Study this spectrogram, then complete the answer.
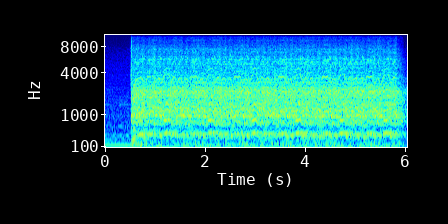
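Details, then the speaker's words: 2002 Ford 7.3 Powerstroke V8 diesel tow truck that won't start after ether use, cranked by jumping the starter from the battery: five seconds of lumpy, uneven cranking; suspected inconsistent compression across the eight cylinders, possibly broken rockers, not confirmed. "I don't know if you can hear the inconsistency in that but that's not good that means there's a well inconsistent compression amongst all eight cylinders"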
